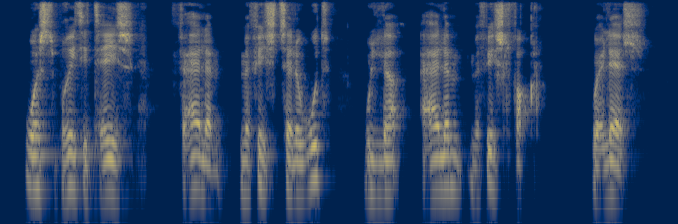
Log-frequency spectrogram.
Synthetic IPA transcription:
wæʃt̪əbɣit̪it̪ʕiʃ | fʕaləmːæfiʃt̪ːæləwːət̪ | wəlːæʕaləmːæfiʃəlfɑqɾ | wəʕlæʃ

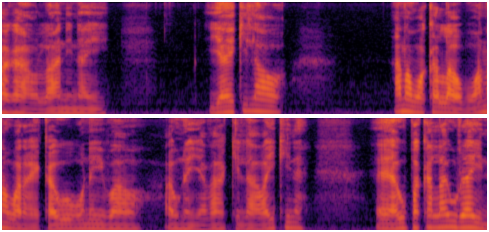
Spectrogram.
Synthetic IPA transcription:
aɡaolaːninaj | iaekilao | anawakalaoβoanawaɾakekawoβonejwaoa̰wnajavakilaoajkina | eawpakalawɾajn

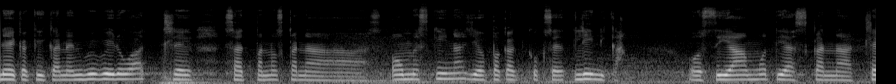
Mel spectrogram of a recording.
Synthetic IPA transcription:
nekakikananβiβeɾoat͡ɬe | sat̪̚panoskana | omeskinajohpakakikokseklinika | osiamot̪iaskanat͡ɬe

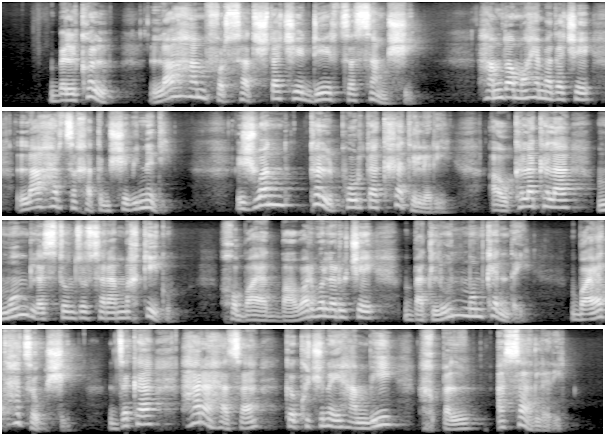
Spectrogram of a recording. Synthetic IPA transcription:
bɪlkʰʊl | lɑɦamfʊɾsat̪ʃt̪at͡ʃeɖeɾt͡səsamʃḭ | hamd̪ɑmʊɦɪmad̪at͡ʃelɑɦaɾt͡səxat̪mʃəwinad̪i | ʒwand̪kəlpʰoɾt̪akxat̪ela̰ɾḭawkəlakəlamuŋɡlast̪unzosaɾaməxkeɡṵ | xobɑjad̪̚bɑ̰waɾwəlaɾut͡ʃebad̪lunmʊmkɪnd̪a̰j | bɑjad̪hat͡sawə̰ʃi | d͡zəkahaɾaɦat͡sakəkut͡ʃnəjɦamwixpəlasaɾla̰ɾḭ

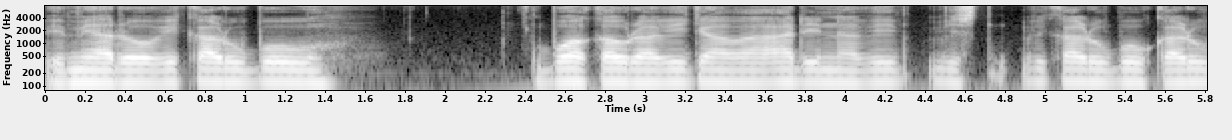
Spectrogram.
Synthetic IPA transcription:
bḛmiadoβikaɾubow | boakawɾaβiɡaβaːdina | βikaɾubowkaɾu

